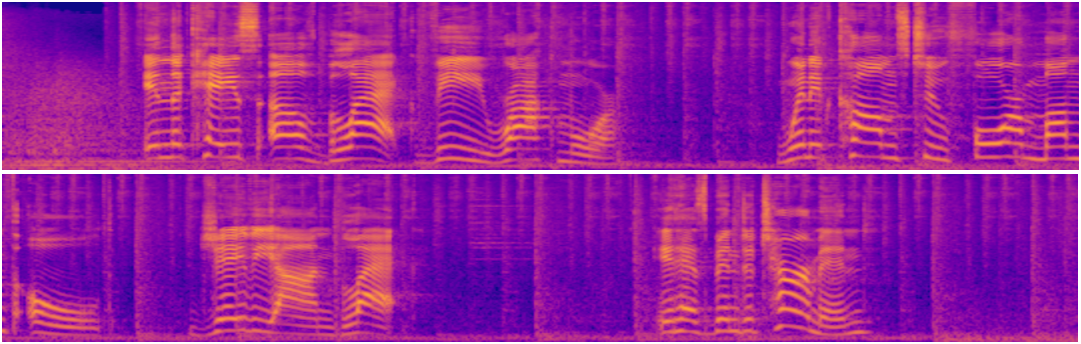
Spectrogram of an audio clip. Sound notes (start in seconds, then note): none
